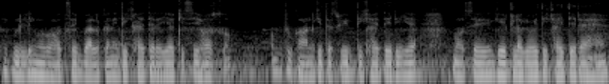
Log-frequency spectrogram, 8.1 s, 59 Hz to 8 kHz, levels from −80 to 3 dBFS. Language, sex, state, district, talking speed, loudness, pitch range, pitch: Hindi, male, Chhattisgarh, Bastar, 200 wpm, -32 LUFS, 100-105 Hz, 100 Hz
